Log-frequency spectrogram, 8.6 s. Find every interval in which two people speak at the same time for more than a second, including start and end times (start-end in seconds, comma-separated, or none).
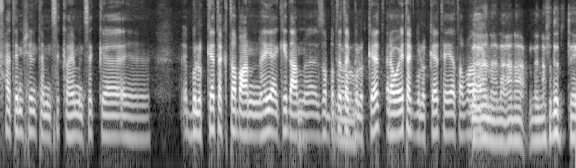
none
